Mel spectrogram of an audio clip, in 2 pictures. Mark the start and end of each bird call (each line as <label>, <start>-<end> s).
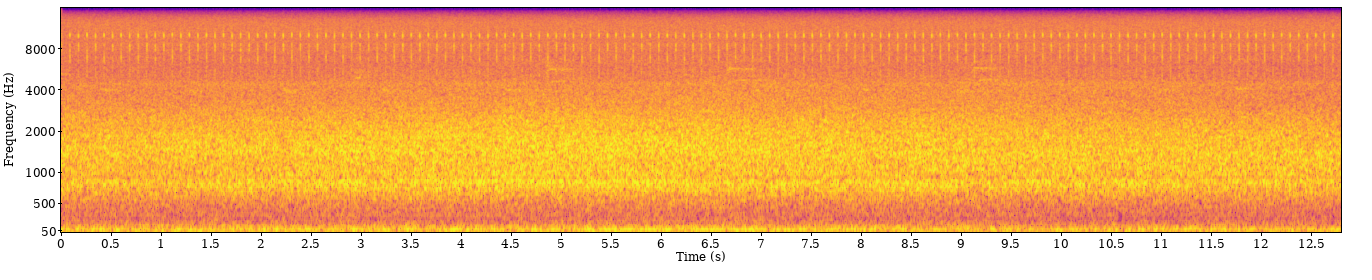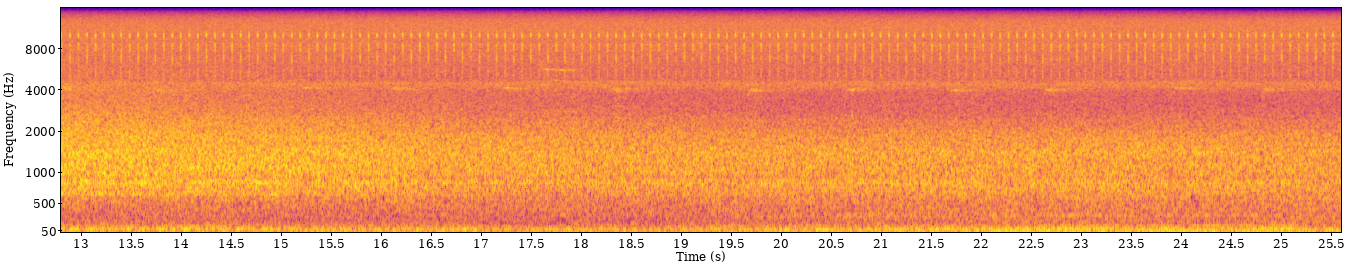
American Robin (Turdus migratorius), 0.0-20.9 s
